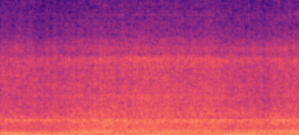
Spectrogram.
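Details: Honda Beat fuel-injected scooter that died suddenly from a blown fuse, now started after fuse repair: steady even buzz settling into a smooth idle with no misses or rattles; running normally.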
